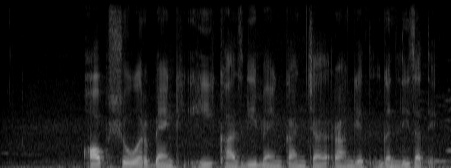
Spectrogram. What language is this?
Marathi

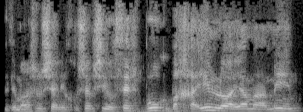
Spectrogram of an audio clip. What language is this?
Hebrew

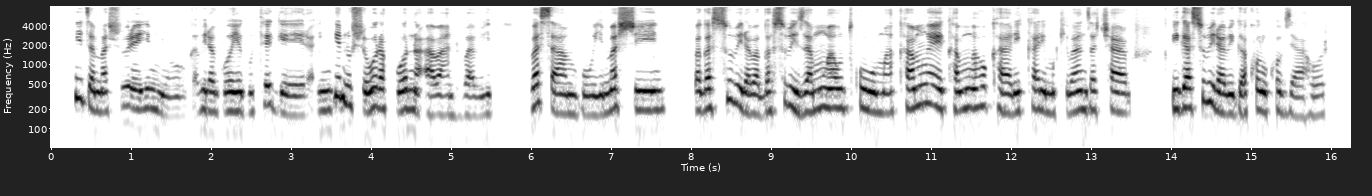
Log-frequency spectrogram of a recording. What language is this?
Rundi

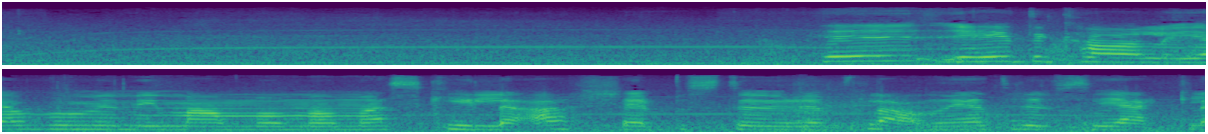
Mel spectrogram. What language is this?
Swedish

